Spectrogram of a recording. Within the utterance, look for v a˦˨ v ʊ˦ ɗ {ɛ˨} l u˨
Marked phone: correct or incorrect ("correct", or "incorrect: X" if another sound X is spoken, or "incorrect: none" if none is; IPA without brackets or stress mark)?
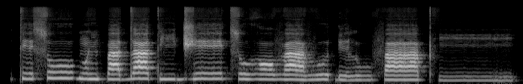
incorrect: ɪ˨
